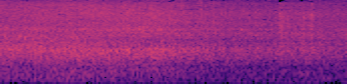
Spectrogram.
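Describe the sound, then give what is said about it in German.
A soft, steady wash of water noise, small waves lapping gently at the shore of a bay lined with hotels and high-rises, in the morning with a light breeze, continuous with no distinct breaks or voices. “Und selbst die Wellen schlagen heute Morgen ganz sanft ans Ufer.”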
